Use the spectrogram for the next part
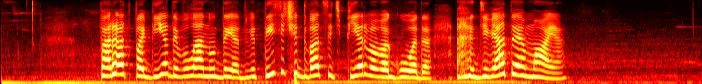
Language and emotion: Russian, positive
